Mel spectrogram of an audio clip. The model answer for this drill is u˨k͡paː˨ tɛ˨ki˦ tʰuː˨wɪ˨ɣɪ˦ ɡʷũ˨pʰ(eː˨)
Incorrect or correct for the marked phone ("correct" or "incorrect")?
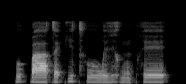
incorrect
